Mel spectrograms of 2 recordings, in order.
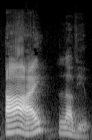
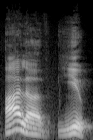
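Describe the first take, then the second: First: The stress falls on the word I. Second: The stress falls on the word you. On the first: "Let's start with the first one" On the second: "emphasize in every different word of the sentence"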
